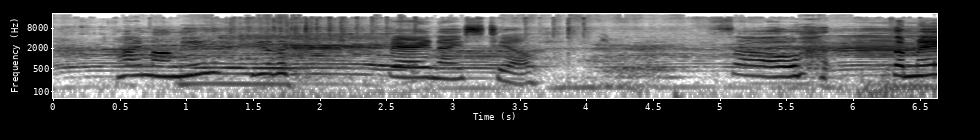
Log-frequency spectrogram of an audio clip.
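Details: Suffolk lambs at Ewetopia Farms, mixed together in the barn after escaping through an open gate; long wavering, nasal calls rise and fall, overlapping one another, with a brief quieter lull midway.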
